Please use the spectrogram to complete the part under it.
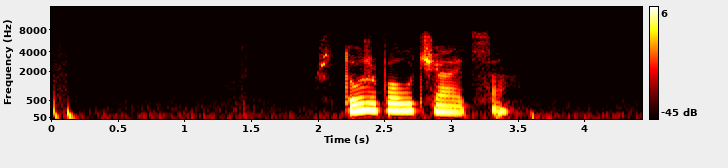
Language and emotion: Russian, neutral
